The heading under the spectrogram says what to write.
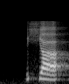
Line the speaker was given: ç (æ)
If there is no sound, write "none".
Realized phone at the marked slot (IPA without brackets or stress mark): a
